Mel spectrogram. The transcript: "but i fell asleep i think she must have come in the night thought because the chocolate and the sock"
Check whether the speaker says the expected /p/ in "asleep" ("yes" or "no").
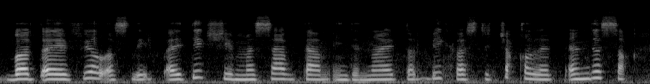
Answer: yes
